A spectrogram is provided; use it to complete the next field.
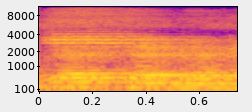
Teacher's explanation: अगर मैं कै वर्ग को बोलूं कैसे लेके गै तक, तो आप लोग अगर इनका उच्चारण करोगे तो आपके गले से आवाज आएगी।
